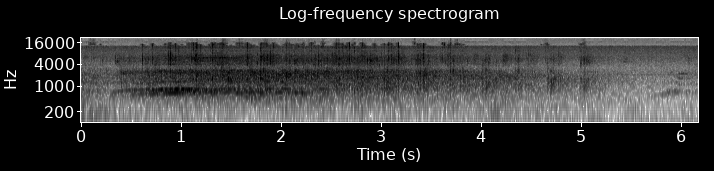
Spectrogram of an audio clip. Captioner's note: applause, cheering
